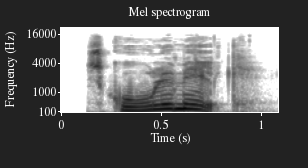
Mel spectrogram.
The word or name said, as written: skolemælk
